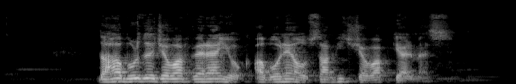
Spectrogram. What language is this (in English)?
Turkish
